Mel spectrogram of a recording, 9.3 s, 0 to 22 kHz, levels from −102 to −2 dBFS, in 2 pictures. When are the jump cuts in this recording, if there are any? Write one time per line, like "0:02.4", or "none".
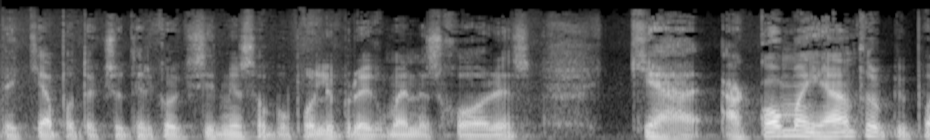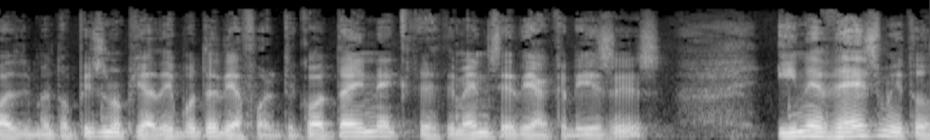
none

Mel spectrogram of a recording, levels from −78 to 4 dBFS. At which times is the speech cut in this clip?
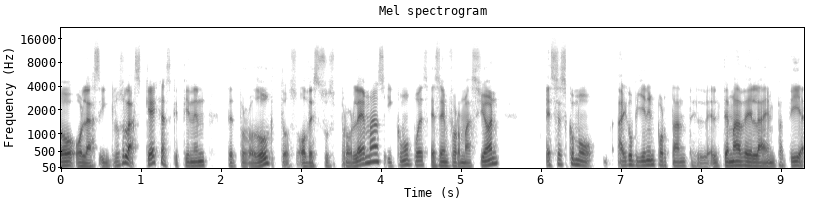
0:02.2
0:04.6

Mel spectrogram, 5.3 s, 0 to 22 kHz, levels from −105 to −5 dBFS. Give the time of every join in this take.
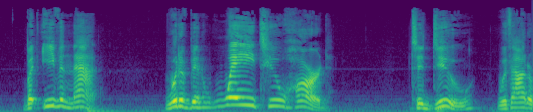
none

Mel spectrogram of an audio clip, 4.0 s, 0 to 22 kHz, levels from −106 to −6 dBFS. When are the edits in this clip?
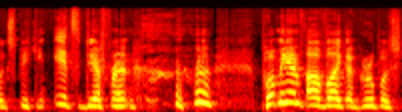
0:03.0

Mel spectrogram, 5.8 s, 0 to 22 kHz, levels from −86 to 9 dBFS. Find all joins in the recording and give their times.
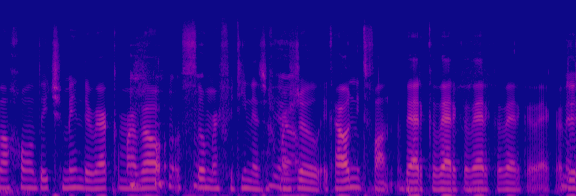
none

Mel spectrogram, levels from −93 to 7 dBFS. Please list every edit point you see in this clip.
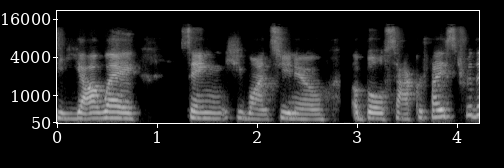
0:02.8

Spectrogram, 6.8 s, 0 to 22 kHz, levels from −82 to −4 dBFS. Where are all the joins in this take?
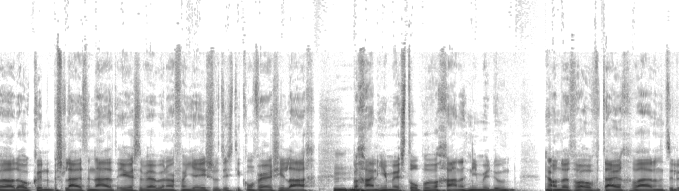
none

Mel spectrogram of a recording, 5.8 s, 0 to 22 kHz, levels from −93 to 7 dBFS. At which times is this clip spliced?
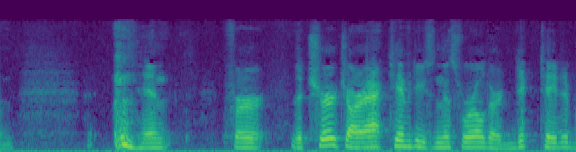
0:02.2

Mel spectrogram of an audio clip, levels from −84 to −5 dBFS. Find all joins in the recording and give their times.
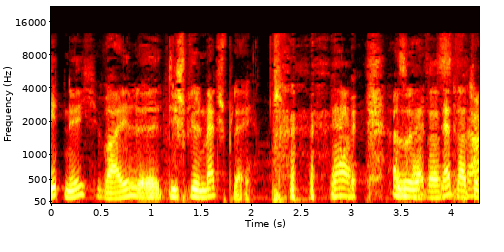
none

